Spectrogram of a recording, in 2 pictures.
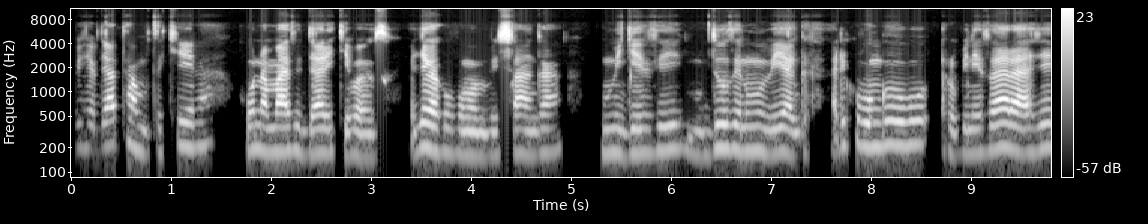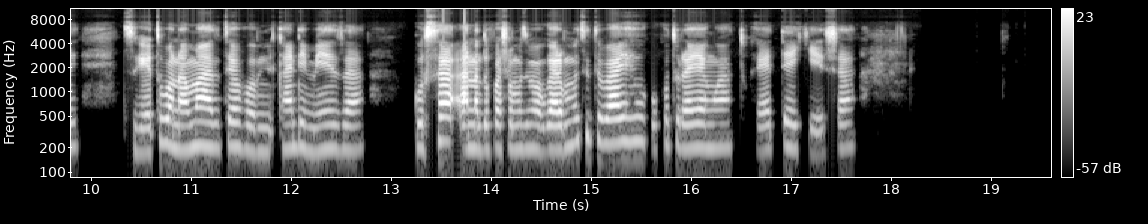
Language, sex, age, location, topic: Kinyarwanda, female, 25-35, Kigali, health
